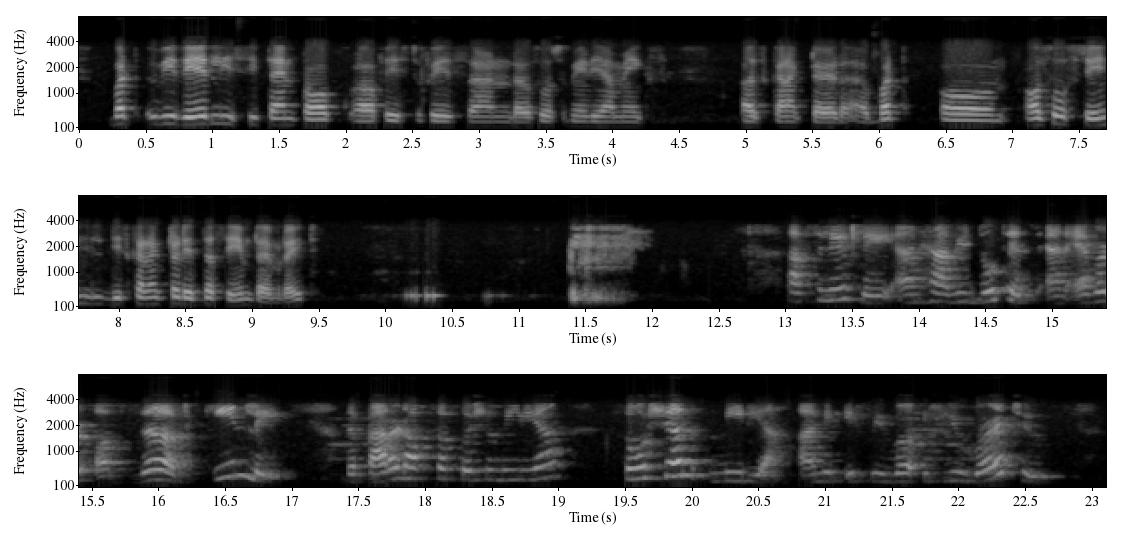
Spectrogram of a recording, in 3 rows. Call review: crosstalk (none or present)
none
